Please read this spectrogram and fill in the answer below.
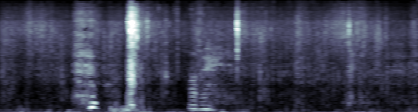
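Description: A hiker's footsteps on a dirt trail strewn with dry leaves, with a sharp step about a second in. Brief voice sounds from the hiker come around one and two seconds in.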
